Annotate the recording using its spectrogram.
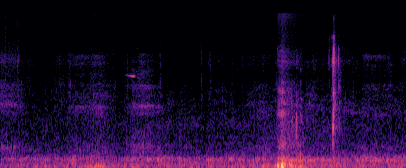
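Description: Wader boots squelching and sucking in soft creek mud as a man struggles across slowly. A louder low thump comes about four seconds in, and a sharp click about a second later.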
